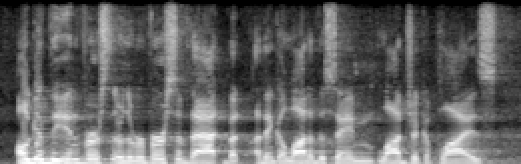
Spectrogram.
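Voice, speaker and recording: A man's fairly high voice with an American accent, at a moderate pace and fairly even intonation, over noticeable background noise. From United States. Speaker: tech executive, panelist. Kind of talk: panel discussion.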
